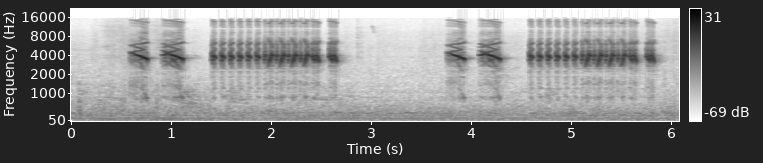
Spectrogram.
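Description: Plush parrot toy's squeaker sound unit playing a recorded bird call when squeezed: two quick high chirps, then a fast high trill. The same call plays twice.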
